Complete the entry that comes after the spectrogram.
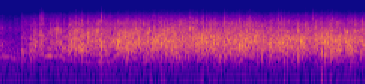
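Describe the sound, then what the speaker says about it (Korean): Warm applause from the members at an association's annual general meeting in Sangju welcomes the city's mayor, Song, to the stage: a steady, full wash of clapping from a sizeable crowd, loud and unbroken throughout. "뜨거운 박수로 송배경 상주시장님을 환영해 주시기"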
